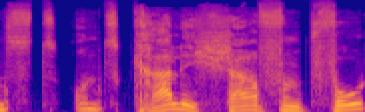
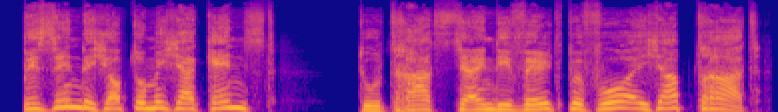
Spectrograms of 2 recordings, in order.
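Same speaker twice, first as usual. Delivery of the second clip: raised, pleading call, pitch higher; 6 semitones higher than usual. A narrator's reading. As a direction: urge him to remember you. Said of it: "rief er". (flehend rufend, höher)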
